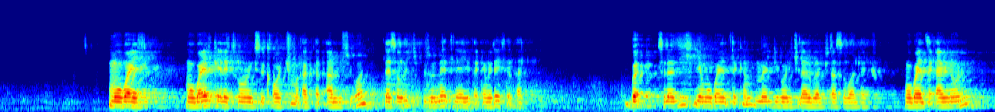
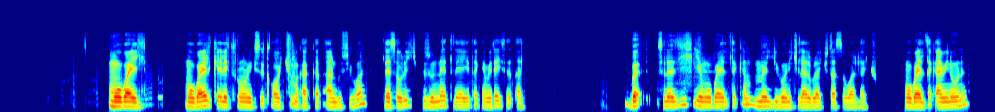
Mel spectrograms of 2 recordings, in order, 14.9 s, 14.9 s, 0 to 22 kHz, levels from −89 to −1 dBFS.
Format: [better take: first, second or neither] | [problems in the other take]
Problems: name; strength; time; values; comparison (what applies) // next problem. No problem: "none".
second | noise reduction (neural separator model SepFormer DNS4)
